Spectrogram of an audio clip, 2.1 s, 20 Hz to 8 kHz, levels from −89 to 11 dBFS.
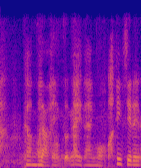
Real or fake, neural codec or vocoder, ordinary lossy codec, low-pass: fake; codec, 16 kHz, 0.8 kbps, ZipCodec; none; 7.2 kHz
